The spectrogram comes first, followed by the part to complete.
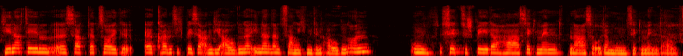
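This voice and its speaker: Woman police expert being interviewed, soft dark tone with some gravelly fry. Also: mid-range voice, steady tone, unhurried. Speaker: police composite sketch artist.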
